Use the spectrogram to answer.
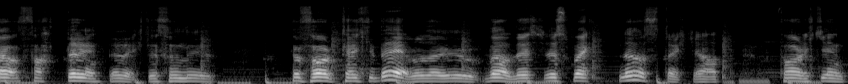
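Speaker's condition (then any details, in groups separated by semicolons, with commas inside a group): Cerebral palsy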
